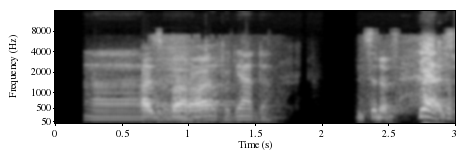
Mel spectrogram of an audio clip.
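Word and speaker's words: הסברה: Usually Hebrew words have stress on either the last syllable or the one Bara. before the last syllable.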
